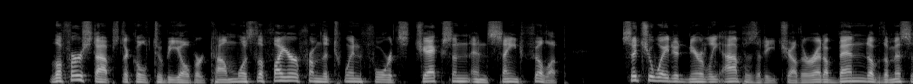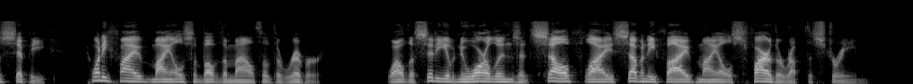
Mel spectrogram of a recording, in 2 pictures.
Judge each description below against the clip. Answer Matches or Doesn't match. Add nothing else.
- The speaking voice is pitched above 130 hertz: Doesn't match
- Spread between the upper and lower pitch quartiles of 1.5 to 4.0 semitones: Doesn't match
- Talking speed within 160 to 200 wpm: Matches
